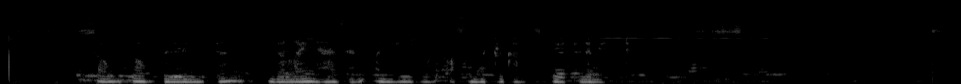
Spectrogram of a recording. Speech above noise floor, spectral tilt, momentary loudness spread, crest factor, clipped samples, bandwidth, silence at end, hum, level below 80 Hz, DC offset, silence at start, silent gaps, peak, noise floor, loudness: 34 dB; -7 dB/octave; 21 LU; 16 dB; under 0.1%; 14.5 kHz; 0.2 s; none; -74 dBFS; under 0.1%; 0.1 s; none; -30 dBFS; -78 dBFS; -45 LUFS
